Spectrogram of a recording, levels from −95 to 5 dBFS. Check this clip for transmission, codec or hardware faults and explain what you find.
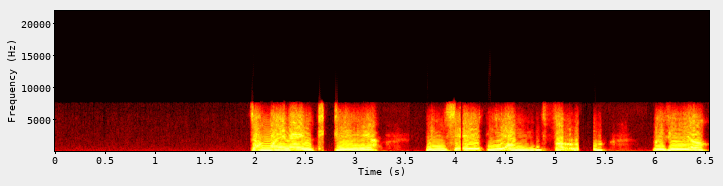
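Two faults stand out: heavy hard clipping across the whole clip, and three blocks of digital silence.

The hard clipping runs from start to finish. The signal is driven about 21 dB past what the stage can pass. Roughly a third of the samples hit the ceiling and are cut flat. Those flat tops add harmonics high up the spectrum. The result is a harsh fuzz on every loud stretch of speech, not just crackle on the odd peak.

The blocks of digital silence fall at 2.68 to 2.80 s, 4.05 to 4.08 s and 5.23 to 5.39 s. They last 120 ms, 29 ms and 160 ms. In each, samples were replaced by zeros, likely because the output buffer was not filled in time. The audio drops to dead silence and returns with no fade. The longer two are clear holes in the speech. Underneath, the speech keeps the light coloration of the AMR wideband codec, which fits a rate of around 12.65 kbit/s.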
